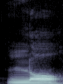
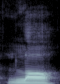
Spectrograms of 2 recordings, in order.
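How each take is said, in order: First: "لا" with rounded "aw"; native-style pronunciation. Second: "لا" with open "aa": laa; common mispronunciation. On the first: Teacher gives the native speakers' law, clear model. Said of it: "اس کا گوروں والا تلفظ". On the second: Teacher shows the local way of saying law, mispronounced. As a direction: say "لا" as "laa", unrounded. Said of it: "جیسا کہ میں نے ابھی بولا". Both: Shown as a demonstration.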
